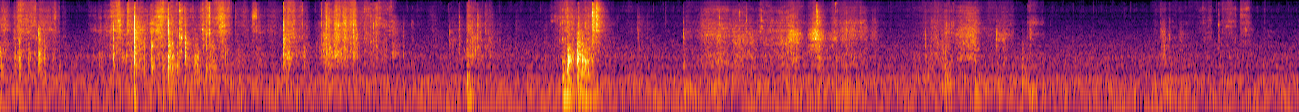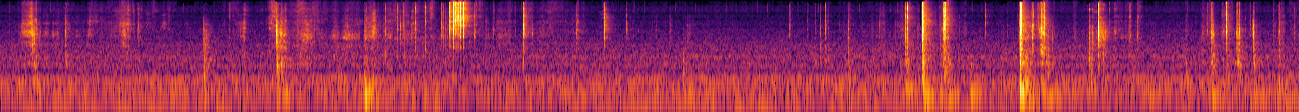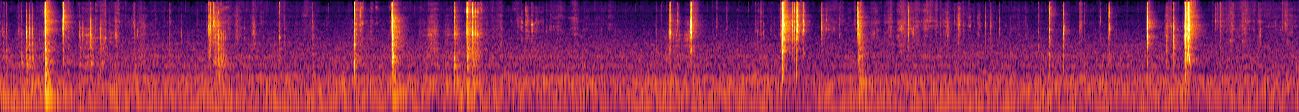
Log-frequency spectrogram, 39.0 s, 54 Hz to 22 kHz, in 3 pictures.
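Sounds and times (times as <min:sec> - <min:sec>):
low steady hum: 0:00.0 - 0:38.9
plastic parts clicking: 0:16.9 - 0:19.2, 0:32.6 - 0:38.9.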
